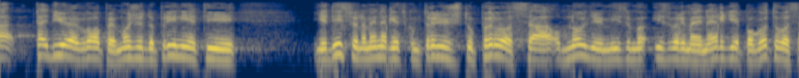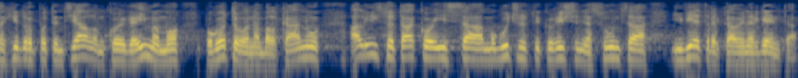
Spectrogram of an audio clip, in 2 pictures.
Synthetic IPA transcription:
t̪aːjd̪io̞e̞ʋɾo̞ːpe̞mo̞ʒe̞d̪o̞pɾinije̞t̪i | je̞d̪inst̪ʋe̞no̞me̞ne̞ɾɡe̞t̪sko̞mt̪r̩ʒiʃt̪upr̩ʋo̞sao̞bno̞ʋʎiʋimizʋo̞ɾimaene̞ɾɡije̞po̞ɡo̞t̪o̞ʋo̞saxid̪ɾo̞po̞t̪e̞nt̪siaːlˠo̞mko̞jeɡaimamo̞ | po̞ɡo̞t̪o̞ʋo̞nabalˠkaːnu | a̰liist̪o̞t̪ako̞isamo̞ɡuːt͡ɕnost̪iko̞ɾiʃt̪eɲasuːnt̪saiʋje̞t̪ɾekao̞e̞ne̞ɾɡe̞nt̪a̰

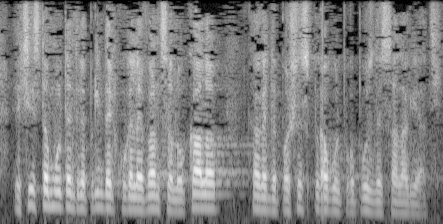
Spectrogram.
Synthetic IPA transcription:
e̞ɡzist̪əmult̪e̞ɨnt̪ɾe̞pɾind̪e̞rʲkuɾe̞le̞vant̪səlo̞kaləkaɾe̞d̪e̞pəʃe̞sk̚pɾaɡulpɾo̞pusd̪e̞salaɾia̰t̪sʲ

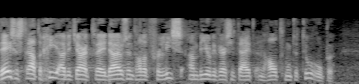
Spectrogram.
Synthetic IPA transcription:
d̥ejzəstraːtəχiœɥtətjaːɹtʋejdœɥzəntɦɑtɦətfəɹlisaːnbiodivɛɹsitɛjtʰɛnɦɑlˠtmutənturupə

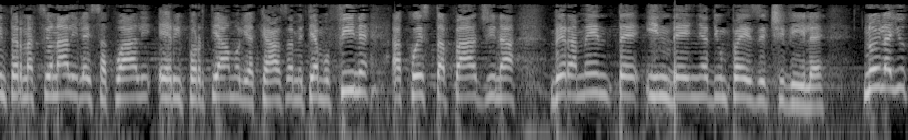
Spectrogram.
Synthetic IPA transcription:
int̪ernat̪sːjonaːlilɛjsakːwaːlieriport̪jaːmoliakːaːzamet̪ːjaːmofiːneakːwest̪apaːd͡ʒinaveɾament̪eind̪eɲːad̪iumpaeːzet͡ʃiviːle | nojlaju

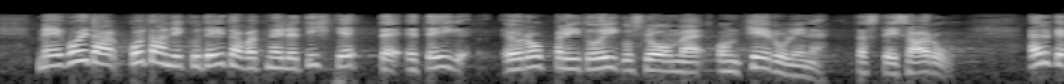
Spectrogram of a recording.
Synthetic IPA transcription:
mejeoɑko̞d̪̥ɑnikːˑud̪e̞jd̪ɑvɑd̪me̞jle̞t̪iht̪ie̞t̪ːe̞ʔet̪ːˑeje̞wɾo̞ːpˑːɑliːd̪̥uɤjɡ̥uslo̞ːme̞o̞nke̞ːɾulinḛt̪ɑst̪e̞jsɑːɑɾṵ | ærɡ̥e

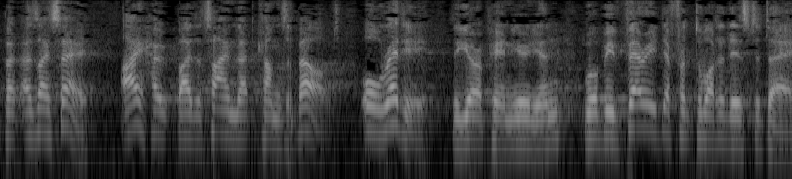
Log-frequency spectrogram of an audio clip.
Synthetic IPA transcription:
b̥ʌɾɨzaɪseɪ | ʔaɪhoʊp̚b̥aɪðətʰãɪ̃mðət̚kʰʌ̃mzəbaʊt | l̩ˠɹɛɾḭðɨjʊɹɨpʰĩɨ̃njʉ̃njɨ̃nwɪlˠbivɛɹidɪfɹə̃ntʰəwʌɾɨɾɪz̥tʰɨdeɪ

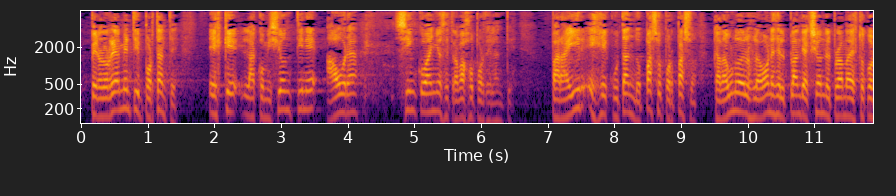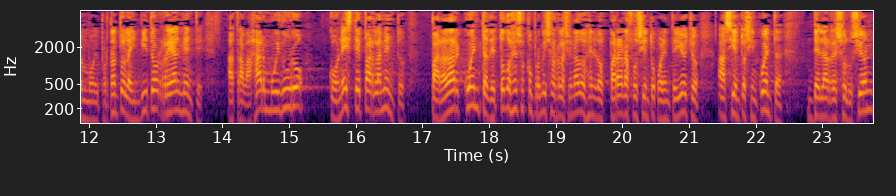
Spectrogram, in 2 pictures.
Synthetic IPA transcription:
pe̞ɾo̞lo̞re̞almẽnt̪eimpo̞ɾt̪ant̪e̞ | e̞ske̞lako̞misjo̞nt̪je̞ne̞ao̞ɾa | siŋko̞aɲo̞zðe̞t̪ɾaβaxo̞po̞ɾðe̞lant̪e | paɾaiɾe̞xe̞kut̪and̪o̞paso̞po̞ɾpaso̞kaðauno̞ðe̞lo̞ɦlaβo̞ne̞zð̞e̞lpland̪eaksjo̞nd̪e̞lpɾoɣɾamaðest̪oko̞lmo̞ipo̞ɾt̪ant̪o̞laimbit̪o̞re̞almẽnt̪e̞ | at̪ɾaβaxaɾmuiðuɾo̞ | ko̞ne̞st̪e̞paɾlamẽ̞nt̪o | paɾaðaɾkwe̞nt̪aðe̞t̪o̞ð̞o̞se̞so̞sko̞mpɾo̞miso̞re̞lasjo̞nað̞o̞sẽ̞nlo̞spaɾaɣɾafo̞sje̞nt̪o̞kwaɾe̞nt̪ajo̞t͡ʃo̞asje̞nt̪o̞siŋkwe̞nt̪a | d̪e̞lare̞so̞lusjõ̞n

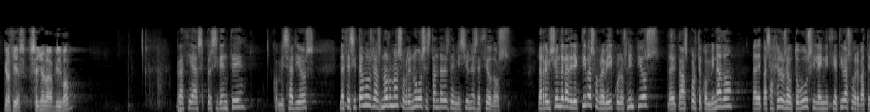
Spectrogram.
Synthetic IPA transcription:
ɡ̥ɾaθjasːeɲo̞ɾaβilβaw | ɡɾaθjaspɾe̞siðe̞nt̪e̞ | ko̞misaɾjo̞s | ne̞θe̞sit̪amo̞zlazno̞ɾmasːo̞β̞ɾe̞nwe̞β̞o̞se̞st̪and̪aɾe̞zðe̞ːmisjo̞ne̞zðeθeoðo̞s | lare̞β̞isjo̞nd̪e̞lað̞iɾe̞k̚t̪iβaso̞βɾe̞βe̞ikulo̞zlimpjo̞s | laðe̞t̪ɾanspo̞ɾt̪e̞ko̞mbinað̞o̞ | laðe̞pasaxe̞ɾo̞zð̞awt̪o̞β̞usilainiθjat̪iβaso̞β̞ɾe̞βat̪eɾ

